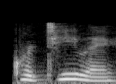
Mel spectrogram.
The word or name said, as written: cortile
